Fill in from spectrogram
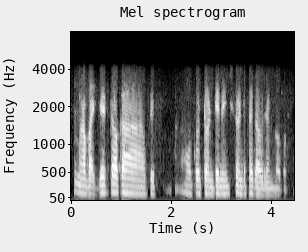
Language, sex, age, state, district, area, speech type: Telugu, male, 30-45, Telangana, Mancherial, rural, conversation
